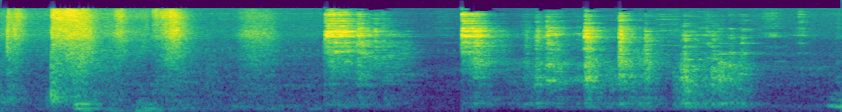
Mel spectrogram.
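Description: Dishes and utensils clinking and clattering as they are handled, a string of short knocks and rattles.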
